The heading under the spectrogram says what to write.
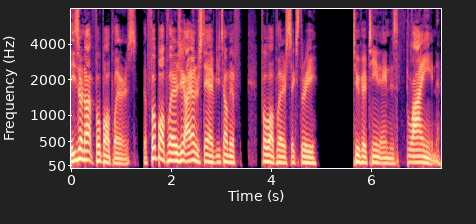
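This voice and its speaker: A man's ordinary speaking voice at a medium pitch and moderate pace, with lively intonation and a dry, close sound with no echo. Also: very clean recording, silent background. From California. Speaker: podcast co-host. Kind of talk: casual chat.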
